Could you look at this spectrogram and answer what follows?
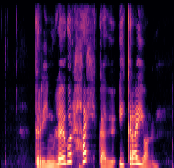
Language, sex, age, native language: Icelandic, female, 30-39, Icelandic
